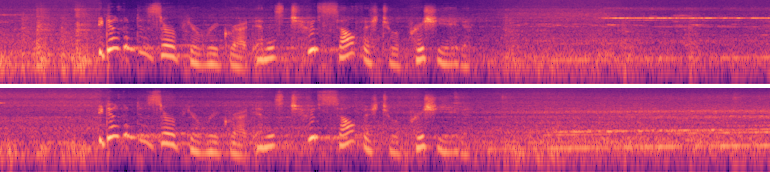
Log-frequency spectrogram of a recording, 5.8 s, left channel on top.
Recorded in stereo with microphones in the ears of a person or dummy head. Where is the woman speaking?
25° left (ahead or behind), 0.6 m.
